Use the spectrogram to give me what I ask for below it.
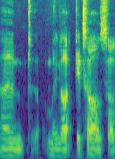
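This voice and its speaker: In a very clean recording with a silent background, a man with an English accent speaks at a fairly low pitch with monotone, flat intonation. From Essex, England. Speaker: taxi driver. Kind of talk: podcast interview answer. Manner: casual, conversational.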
